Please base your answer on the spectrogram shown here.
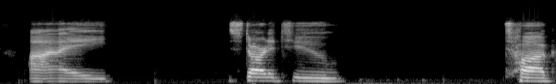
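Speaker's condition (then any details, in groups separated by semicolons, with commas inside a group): Stutter; heckled for it, now much better, works on word economy, slow voice; prolonged sounds, blocks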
